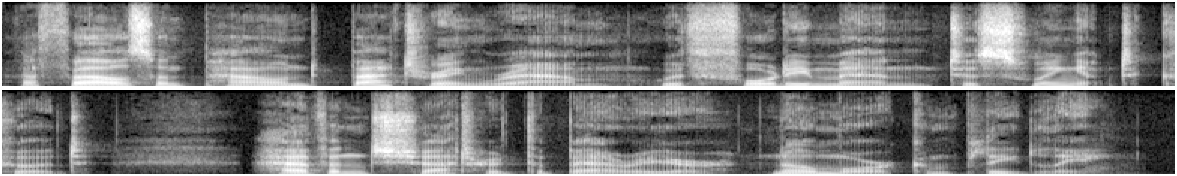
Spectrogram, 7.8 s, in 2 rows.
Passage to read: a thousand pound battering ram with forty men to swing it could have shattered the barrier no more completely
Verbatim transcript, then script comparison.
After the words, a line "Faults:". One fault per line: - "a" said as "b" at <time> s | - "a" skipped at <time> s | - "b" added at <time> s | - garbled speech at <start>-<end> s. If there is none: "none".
a thousand pound battering ram with forty men to swing it could haven't shattered the barrier no more completely
Faults:
- "have" said as "haven't" at 4.7 s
